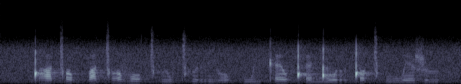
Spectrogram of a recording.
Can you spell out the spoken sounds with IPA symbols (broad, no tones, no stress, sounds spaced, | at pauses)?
ɡ͡ǃ a ǀ ʌ pː a ɡ͡ǀ ʌ v o ǀʰ ɯ w ǀʰ ɯ r i o̯ | w i kʼ ɛ o̯ ǃʼ ɛ ŋ͡ǃ o r ǃ ʌ ǀʰ u w e ʐ ɯ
